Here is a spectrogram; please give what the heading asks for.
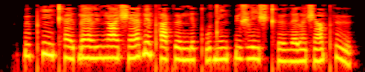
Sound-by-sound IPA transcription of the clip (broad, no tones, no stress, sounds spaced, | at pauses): k͡p ʉ pʰ ĩ kʰ ɛ̃ ɪ̯ ɓ ɛ̃ l y ŋ ã ʃ ɛ̃ ɓ ẽ pʰ a k ø ŋ e kʷʼ ə d ĩ k͡p y ʒ l i ʃ kʰ ø ð ɛ l ə̃ ʃ ã pʰ ʉ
